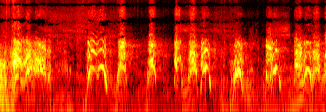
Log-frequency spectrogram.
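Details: Dog, from a matchup of an American Pit Bull Terrier and a Malinois cross; short barks and yelps with rising-falling pitch, repeated roughly every half second to one second after an opening burst.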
